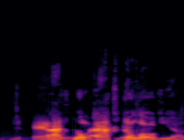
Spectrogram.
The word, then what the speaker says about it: Acnologia: what's the fucking, like, evil dragon that, like, Analogia. Acnologia. There we go. Yeah, exactly. I can't pronounce it.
